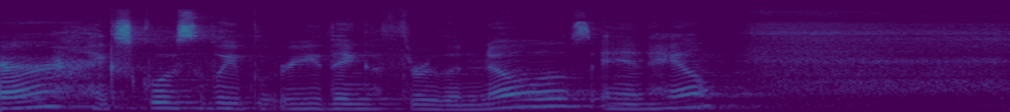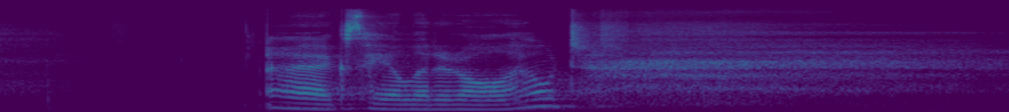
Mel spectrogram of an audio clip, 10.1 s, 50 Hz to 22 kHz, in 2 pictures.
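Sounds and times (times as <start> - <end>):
woman exhaling slowly: 3.7 - 5.5, 8.0 - 10.0.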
